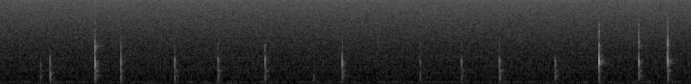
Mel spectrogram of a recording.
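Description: A closed, hollow yellow glitter resin or plastic coffin box lying flat is gently tapped on its sides with long nails. The result is a string of short, dry, quiet clicky taps with a hollow mid-range tone and almost no ring, spaced irregularly over a soft background hum.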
